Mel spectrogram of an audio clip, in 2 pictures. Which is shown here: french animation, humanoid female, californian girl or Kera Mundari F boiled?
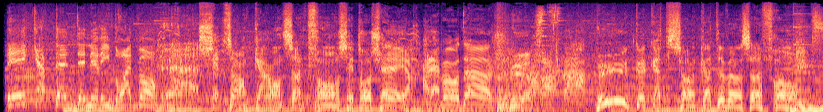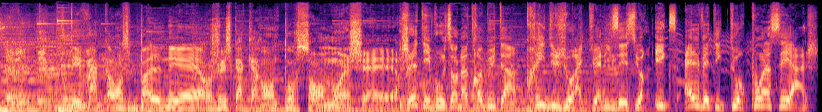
french animation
